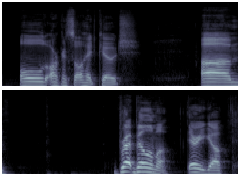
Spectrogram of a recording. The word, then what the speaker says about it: Bielema: Brett Bielema. There you go. Bielema.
